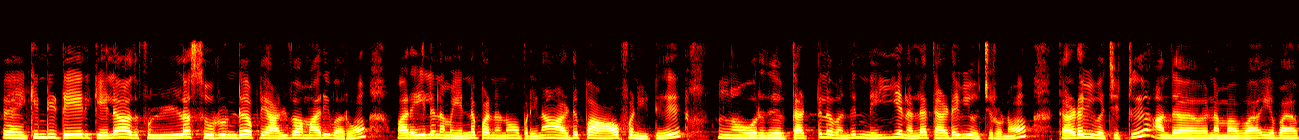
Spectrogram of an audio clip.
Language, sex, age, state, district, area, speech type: Tamil, female, 30-45, Tamil Nadu, Pudukkottai, rural, spontaneous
